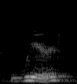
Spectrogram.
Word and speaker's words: Weyward: And so the women of this line, the Weyward line, which in Old English would be pronounced weird, the first female in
